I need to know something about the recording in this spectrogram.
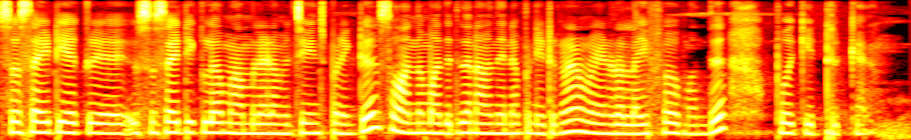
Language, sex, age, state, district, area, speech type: Tamil, female, 30-45, Tamil Nadu, Ariyalur, rural, spontaneous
